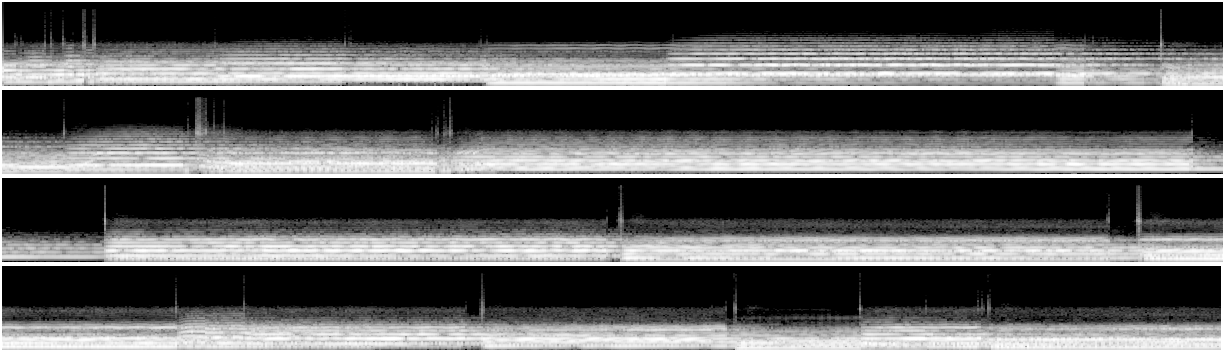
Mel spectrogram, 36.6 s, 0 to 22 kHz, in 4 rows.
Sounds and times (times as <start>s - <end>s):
Electric guitar: 0.0s - 18.3s
Bass guitar: 0.0s - 36.6s.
